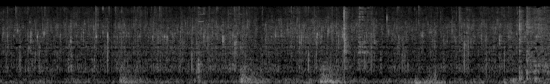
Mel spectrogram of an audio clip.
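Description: Potatoes frying in oil in a pan with a little salt and turmeric, a loud continuous sizzle close up with occasional stirring scrapes and pops, no voices.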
